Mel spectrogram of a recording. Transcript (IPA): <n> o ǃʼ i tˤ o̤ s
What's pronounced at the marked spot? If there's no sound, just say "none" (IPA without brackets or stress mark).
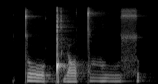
t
